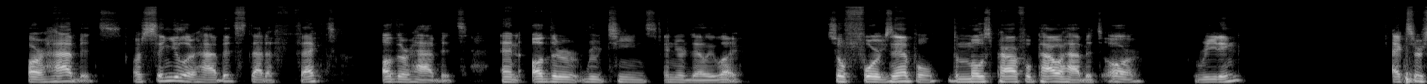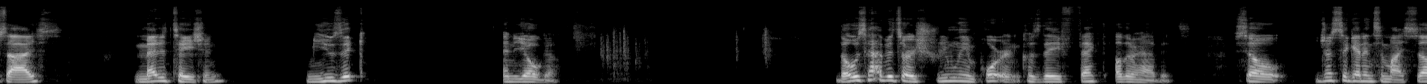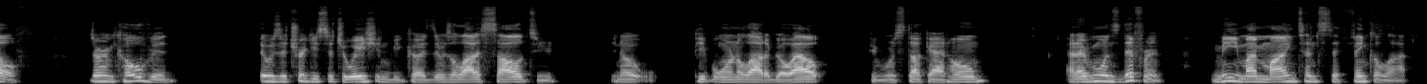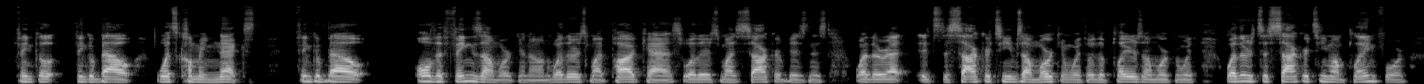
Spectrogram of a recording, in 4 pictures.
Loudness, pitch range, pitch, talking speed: -22 LUFS, 115-135 Hz, 125 Hz, 135 wpm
